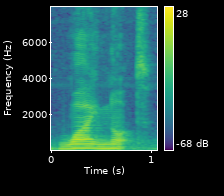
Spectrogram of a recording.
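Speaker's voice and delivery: ordinary talk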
